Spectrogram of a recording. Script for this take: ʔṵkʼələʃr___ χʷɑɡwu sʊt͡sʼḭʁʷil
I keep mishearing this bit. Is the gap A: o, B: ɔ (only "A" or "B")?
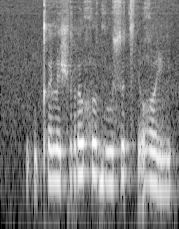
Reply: B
